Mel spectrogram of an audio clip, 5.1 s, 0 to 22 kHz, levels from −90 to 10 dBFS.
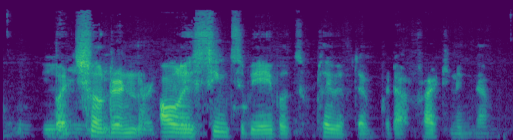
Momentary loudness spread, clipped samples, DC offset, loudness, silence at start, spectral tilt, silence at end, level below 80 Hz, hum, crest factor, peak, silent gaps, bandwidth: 18 LU; under 0.1%; under 0.1%; -18 LUFS; 0.2 s; -2 dB/octave; 0.25 s; -66 dBFS; none; 20 dB; 0 dBFS; none; 16.5 kHz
